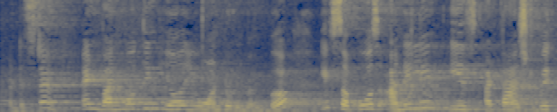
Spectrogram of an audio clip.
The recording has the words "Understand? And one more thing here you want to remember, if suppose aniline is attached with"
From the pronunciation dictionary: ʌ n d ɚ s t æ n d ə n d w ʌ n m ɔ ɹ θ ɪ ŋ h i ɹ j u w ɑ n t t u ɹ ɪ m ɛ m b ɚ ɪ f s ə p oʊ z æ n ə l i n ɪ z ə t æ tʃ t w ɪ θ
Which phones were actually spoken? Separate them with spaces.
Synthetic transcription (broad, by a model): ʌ n d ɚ s t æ n d ə n d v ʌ n m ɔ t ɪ ŋ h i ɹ j u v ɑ n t t u ɹ ɪ m ɛ m b ɚ ɪ f s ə p oʊ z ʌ n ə l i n ɪ z ə t æ tʃ t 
